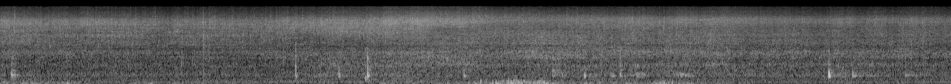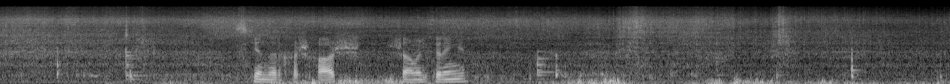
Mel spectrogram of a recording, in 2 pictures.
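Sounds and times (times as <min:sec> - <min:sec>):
food sizzling in hot oil: 0:00.0 - 0:19.0
wooden spoon stirring: 0:05.5 - 0:09.4.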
